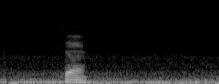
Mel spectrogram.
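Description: A steady low rumble of outdoor background noise, with a man's single short spoken word about half a second in.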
